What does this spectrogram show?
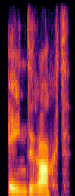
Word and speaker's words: Eendracht: we got the tier 7 cruiser which is aindracht that's another city name right on tier viii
